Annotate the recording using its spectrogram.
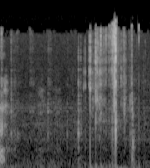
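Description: Paper rubbed down on a clear rubber stamp and peeled off it: faint, with a few short crinkling rustles in the second half.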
